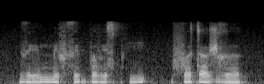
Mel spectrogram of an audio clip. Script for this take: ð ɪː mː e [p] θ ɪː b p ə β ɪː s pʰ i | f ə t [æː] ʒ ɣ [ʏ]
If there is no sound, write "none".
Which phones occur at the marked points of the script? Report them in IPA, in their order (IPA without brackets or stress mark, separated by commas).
f, œː, ə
